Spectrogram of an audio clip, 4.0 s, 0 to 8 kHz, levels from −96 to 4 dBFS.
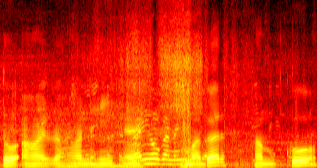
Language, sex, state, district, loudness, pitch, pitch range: Hindi, male, Madhya Pradesh, Katni, -16 LUFS, 120 Hz, 110-145 Hz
